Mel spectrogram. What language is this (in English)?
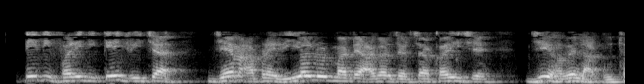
Gujarati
